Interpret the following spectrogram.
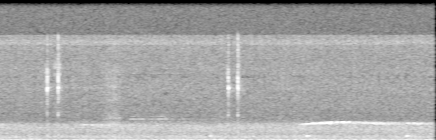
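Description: Near silence: faint room tone with two quick pairs of faint computer mouse clicks, about two seconds apart.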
